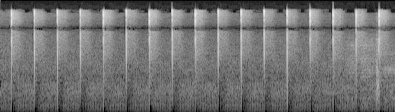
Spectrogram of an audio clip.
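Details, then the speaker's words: New remanufactured ignition coil on a Solénotest coil tester spark gap: crisp, evenly spaced snapping clicks about two a second, LED lighting, no misses or weak sparks; coil firing perfectly. "Vous entendez le clac-clac, vous voyez la LED, cette bobine fonctionne parfaitement."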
